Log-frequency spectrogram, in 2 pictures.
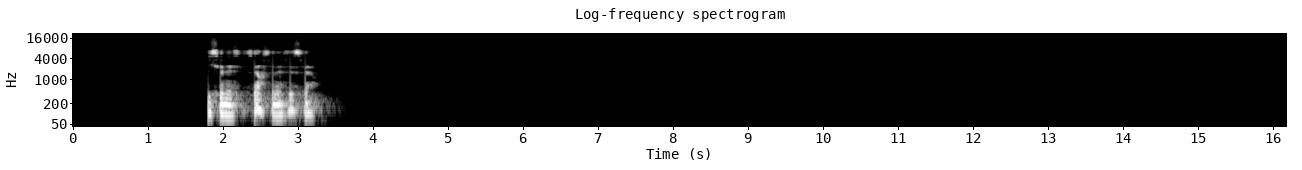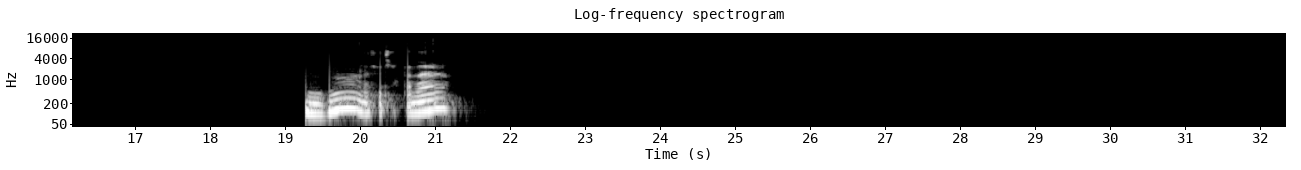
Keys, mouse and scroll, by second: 2.2 click, 4.0 right click, 4.4 z, 6.4 right click, 8.1 click, 11.7 click, 11.9 alt+click, 15.3 click, 20.8 click, 22.8 right click, 24.0 click, 25.7 click, 28.2 click, 31.2 click.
